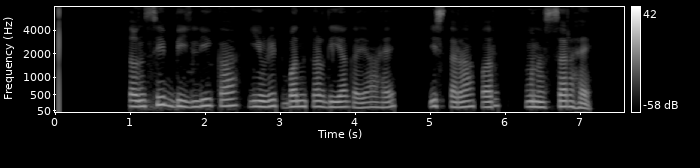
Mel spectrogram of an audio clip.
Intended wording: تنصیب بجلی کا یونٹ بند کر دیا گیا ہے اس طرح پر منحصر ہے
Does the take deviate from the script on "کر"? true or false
false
